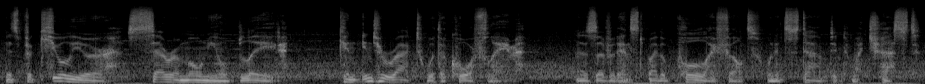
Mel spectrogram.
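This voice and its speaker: An actor voicing an aloof, self-assured scholar in a fantasy video game, lecturing in a measured, precise way. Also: male voice, sits low, lively intonation, noisy background. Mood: cool, analytical.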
